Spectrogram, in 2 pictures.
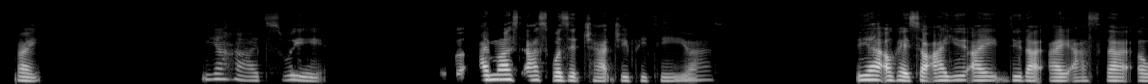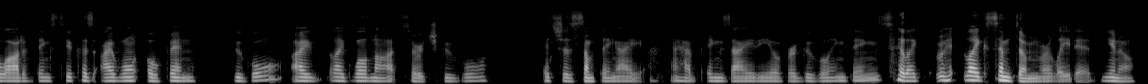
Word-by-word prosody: Right. 175 -1 +2 1.6
Yeah, 230 -5 -6
it's 180 -1 -10
sweet. 185 -6 -3 1.1
B - - -20
but - - -5
I 210 +1 +8
must 225 -1 +8
ask, 200 -1 +2
was 185 -1 +6
it 180 - +2
Chat 170 - -1
GPT 165 - -4
you 95 +1 -3
asked? 100 +1 -9 1.3
Yeah, 205 -1 +9
okay, 190 -2 +6
so 175 +1 +5
I 175 +2 +5
u 195 +2 +2
I 185 0 +5
do 185 +1 -2
that, 175 -1 +4
I 170 0 +5
ask 170 +1 -6
that 175 -1 +3
a 170 - +2
lot 160 - 0
of 155 0 -13
things 165 -1 -9
too 170 - -8
'cause 170 0 -7
I 165 +1 -2
won't 170 +2 -4
open 165 +1 -4 0.4
Google. 175 - -7
I, 165 -2 -2
like, 170 -2 -5
will 165 0 -1
not 155 -2 -6
search 75 - -10
Google. 160 +3 -12 0.5
It's 165 0 -10
just 155 -3 -8
something 145 - -4
I 75 +1 -8 0.3
I - - -11
have 155 -3 -8
anxiety 75 - -6
over 75 - -9
Googling 85 - -9
things, 95 +3 -9
like, 170 -4 0
r 190 +1 -1
like 190 -3 +4
symptom 155 - +1
related, 75 - -9
you 165 -1 -3
know. 145 0 -9
165 Hz, 155 wpm, -23 LUFS, 150-185 Hz, 1.6 s, Yeah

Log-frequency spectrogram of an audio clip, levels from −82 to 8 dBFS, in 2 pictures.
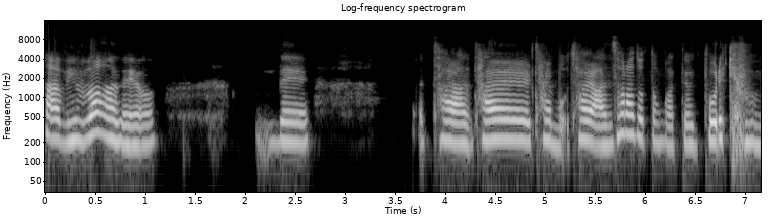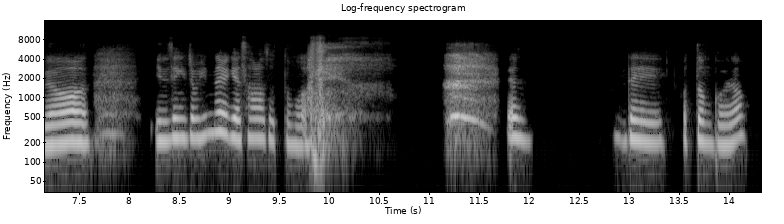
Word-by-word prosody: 아 230 -3 +7
민망하네요. 210 -4 +3 1.0
네. 200 0 -2 1.1
아 - - -7
잘 220 -1 -1
안 195 -2 +2
잘 225 0 +4
잘 225 -3 -1
못 180 -3 -6
잘 225 -2 +4
안 185 -1 +4
살아졌던 235 -6 +1
것 180 -2 -4
같아요. 185 0 -3
돌이켜 210 +2 +4
보면 195 +1 +1 0.7
인생이 230 +2 -4
좀 235 -1 -4
힘들게 275 -1 -2
살아졌던 230 -4 -8
것 180 - -8
같아요. - - -4 1.7
네. 240 -2 -2 1.3
네. 205 - -12 0.2
어떤 210 -3 -6
거요? 195 +6 -7
215 Hz, 205 characters per minute, -17 LUFS, 195-235 Hz, 1.7 s, 아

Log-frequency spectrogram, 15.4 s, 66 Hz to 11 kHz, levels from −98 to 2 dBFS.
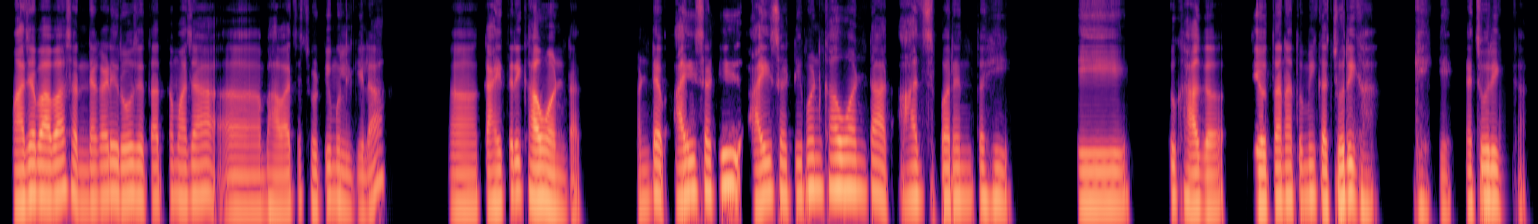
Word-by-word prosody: माझे 115 +3 +4
बाबा 130 +1 +5
संध्याकाळी 125 0 0
रोज 125 +1 +2
येतात, 120 0 -2
तर 125 - -6
माझ्या 125 +2 0
अ, 100 -4 -4
भावाच्या 105 +3 -3
छोटी 110 +2 -4
मुलगीला, 105 -1 -4 0.7
अ, 105 0 -1
काहीतरी 115 +5 0
खाऊ 120 -1 +7
आणतात 95 -3 -3 0.6
आणि 115 +1 -4
ते - - +5 0.2
आईसाठी 140 +4 +3 0.2
आईसाठी 130 +1 +1
पण 150 0 +3
खाऊ 150 0 +5
आणतात 140 -3 0 0.2
आजपर्यंतही 120 -1 -1 0.7
की, 110 0 +2 0.5
"तू 125 - -1
खा 110 -3 +2
गं. 105 +1 +1 0.4
जेवताना 120 +3 +3
तुम्ही 125 +1 -1
कचोरी 120 +3 +3
खा. 105 -1 -2 0.4
घे, 105 -1 -5
घे 100 - -7 0.2
कचोरी 115 +2 +3
खा" 100 -1 -15
120 Hz, 135 wpm, -24 LUFS, 110-130 Hz, 0.7 s, खाऊ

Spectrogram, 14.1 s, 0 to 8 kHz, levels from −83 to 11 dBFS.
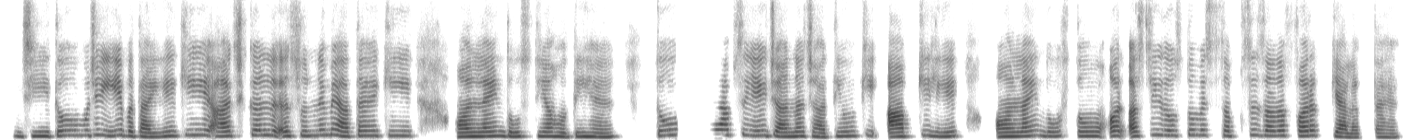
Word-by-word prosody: जी, 250 +2 -1
तो 270 - +1 0.2
मुझे 295 +2 -5
ये 290 -1 +1
बताइए 240 -1 +1
कि 310 +2 -4
आजकल 270 +2 +1
सुनने 275 +3 -5
में 315 0 0
आता 255 0 +3
है 275 0 -2
कि, 275 0 -7 0.4
ऑनलाइन 235 +3 +4
दोस्तियाँ 240 0 0
होती 230 0 +1
हैं। 215 -1 +1 0.4
तो, 280 +2 -3
मैं 310 -1 -5
आपसे 310 +1 -6
ये 280 +1 +1
जानना 240 -1 +3
चाहती 225 -1 -2
हूँ 250 +1 -2
कि 275 - -10
आपके 235 +5 +6
लिए 245 0 -1 0.4
ऑनलाइन 240 +5 +3
दोस्तों 250 +1 -3
और 265 +3 +2
असली 255 +6 +1
दोस्तों 285 +1 -6
में 300 - -5
सबसे 295 0 -7
ज़्यादा 275 -1 +1
फ़र्क 275 +2 +3
क्या 225 -3 +4
लगता 200 +1 -4
है? 195 0 -5
255 Hz, 160 wpm, -21 LUFS, 235-280 Hz, 0.4 s, आपके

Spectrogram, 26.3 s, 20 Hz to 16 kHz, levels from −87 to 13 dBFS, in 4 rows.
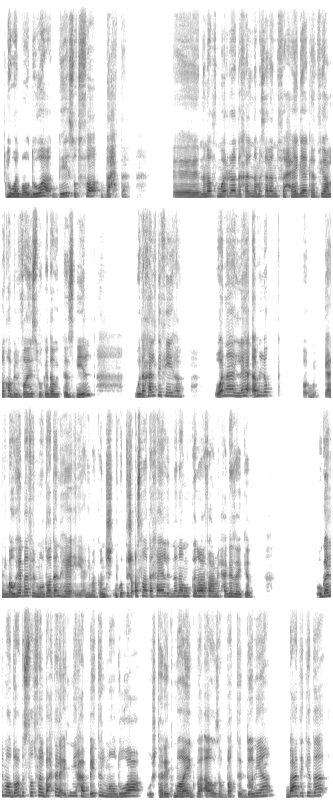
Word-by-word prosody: هو 200 +1 +5
الموضوع 185 +5 +3 0.2
جِه 200 +4 +1
صدفة 220 +1 -1
بحتة، 185 0 -6 0.9
آآ 170 -1 -1
إننا 180 +5 +1
في 210 -1 -10
مرة 215 +3 +1
دخلنا 200 0 -4
مثلًا 210 +1 -1
في 205 -1 -6
حاجة 205 +3 +1
كان 195 -6 -7
فيها 195 +3 0
علاقة 205 +4 0
بالvoice 185 +3 -1
وكده 190 +3 0
والتسجيل، 175 - 0 0.8
ودخلت 215 +8 +1
فيها، 235 -6 -6 0.6
وأنا 265 -4 +4
لا 220 +1 -3
أملُك 260 +1 0 0.8
م - - -14 0.2
يعني 180 +2 -1
موهبة 220 +8 +2
في 260 -2 -7
الموضوع 195 +1 +1
ده 220 0 +3
نهائي، 200 -7 -3
يعني 160 - -9
ما 155 0 -6
كُنتش 190 +5 -2
ما 195 - -5
كُنتش 225 +1 0
أصلًا 225 +2 +2
أتخيل 225 +1 +1
إن 210 -1 -9
أنا 225 +2 0
ممكن 220 0 -2
أعرف 220 0 +4
أعمل 205 0 -2
حاجة 210 0 -1
زي 195 -3 0
كده. 170 -2 -4 1.3
وجه 210 +3 +5
الموضوع 245 -2 +2
بالصدفة 255 +1 -2
البحتة 240 +3 +1
لاقيتني 240 0 -3
حبيت 220 +1 +1
الموضوع، 215 0 +1
واشتريت 190 0 -2
Mic 205 0 +4
بقى 210 +2 +2
وضبَّطت 195 0 -5
الدنيا، 195 +8 -2 0.4
بعد 240 +6 +6
كده 245 +3 -5
210 Hz, 135 wpm, -24 LUFS, 190-230 Hz, 1.3 s, بعد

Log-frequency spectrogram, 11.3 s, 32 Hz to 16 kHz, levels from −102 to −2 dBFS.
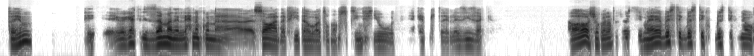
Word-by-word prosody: فاهم؟ 145 +10 +2 0.8
أ - - -6 0.4
رجعت 135 +5 +2
للزمن 120 +2 +5
اللي 110 +2 +1
إحنا 130 -1 +2
كنا 95 -10 -2 0.2
سعدا 115 -4 +4
فيه 100 - -6
دَوّة 95 -1 -3
ومبسوطين 100 0 -7
فيه، 95 -2 -6
والدنيا 90 -4 -12
كانت 85 - -11
لذيذة 100 -1 -7
كده. - - -16 1.2
آه 150 +6 +7
شوكولاتة 120 +3 -1
جيرسي 130 -6 -8
ماهي 115 +7 +4
بستك 145 -2 0
بستك 135 +2 -2
بستك 130 0 -5
نووو 120 -2 -2
115 Hz, 125 wpm, -23 LUFS, 100-130 Hz, 1.2 s, آه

